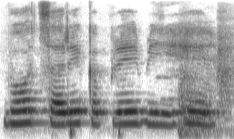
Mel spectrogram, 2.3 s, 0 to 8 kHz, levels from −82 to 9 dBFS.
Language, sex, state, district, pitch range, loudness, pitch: Hindi, female, Arunachal Pradesh, Papum Pare, 220-230 Hz, -14 LUFS, 225 Hz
